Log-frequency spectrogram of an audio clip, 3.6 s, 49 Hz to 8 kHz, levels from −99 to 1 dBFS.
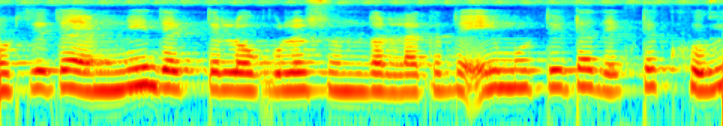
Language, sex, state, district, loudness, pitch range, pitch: Bengali, female, Bihar, Katihar, -15 LUFS, 210-235 Hz, 220 Hz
